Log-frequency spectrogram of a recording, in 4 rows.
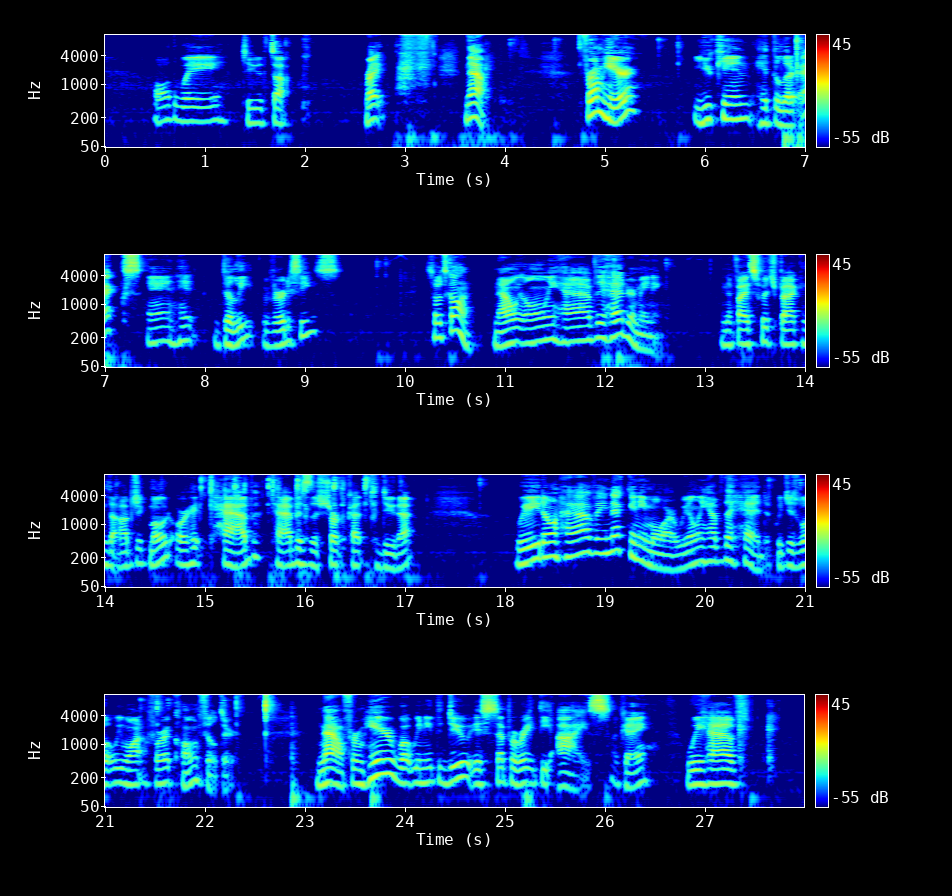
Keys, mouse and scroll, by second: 4.0-6.9 middle drag, 6.9 x, 10.4-14.0 middle drag, 14.0 click, 14.9 Tab, 15.2 Tab, 15.6 Tab, 16.2 Tab, 17.1-17.7 scroll down 1, 17.7-20.7 middle drag, 20.9-24.8 middle drag.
